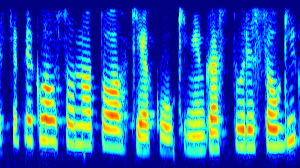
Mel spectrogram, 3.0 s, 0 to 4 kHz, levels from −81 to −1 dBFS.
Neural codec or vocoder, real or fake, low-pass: none; real; 3.6 kHz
